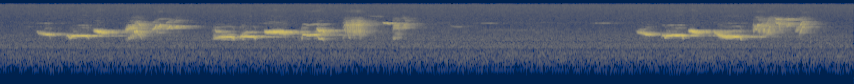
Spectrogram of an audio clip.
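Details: Common blackbird singing two full phrases about four seconds apart, each a rich, fluted warble followed by a thin, scratchy high twitter, in a quiet setting with no other clear sounds.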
